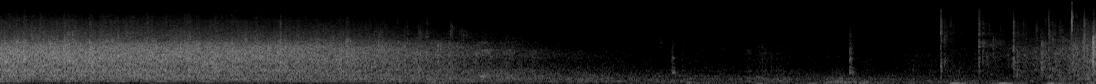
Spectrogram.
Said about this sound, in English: And coming on stage now to that applause is the guest leader of the BBC Philharmonic, Zoe Bayers.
